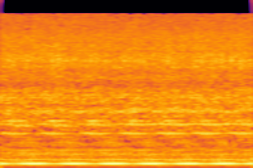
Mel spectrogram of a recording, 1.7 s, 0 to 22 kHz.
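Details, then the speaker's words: Galaxy (Lasko) 9-inch oscillating desk fan from around 1993, running on high speed: a steady hum with a fast, light rattle because the blade is out of balance. "I'll start it off on high and it doesn't make a noise as you can hear it rattles that's because the blade is kind of out of balance"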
